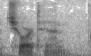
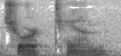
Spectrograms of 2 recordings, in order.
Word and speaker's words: chorten: And the etymology of that is chö ten. Chö means the same thing as dharma in Tibetan. And ten, which is spelled R-T-E-N in Tibetan. So that's how you get chorten, Americanized Tibetan, sorry. But that's the way you get it. Ten, R-T-E-N, means a holder, a place where something is held.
